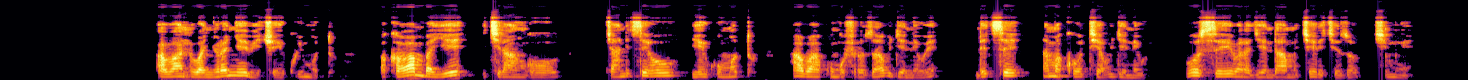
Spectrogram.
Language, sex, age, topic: Kinyarwanda, male, 36-49, finance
